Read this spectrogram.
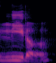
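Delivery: "Little" with the T as a quick r; American "Little", like "liRol"; American tapped T. Shown as a demonstration. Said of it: "se utiliza la R".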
